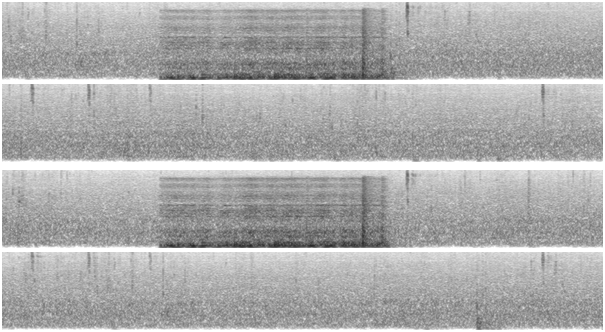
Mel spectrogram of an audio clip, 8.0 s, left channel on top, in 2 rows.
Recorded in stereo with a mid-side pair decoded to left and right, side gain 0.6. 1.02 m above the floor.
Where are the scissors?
20° left, 1.9 m.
